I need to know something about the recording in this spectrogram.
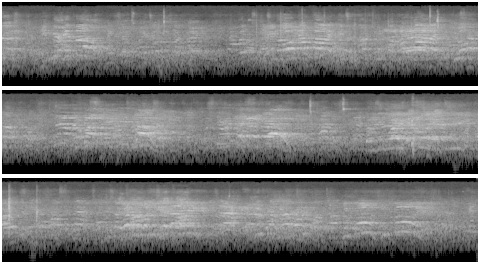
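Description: Men shout loudly and excitedly in a large echoing hall.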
